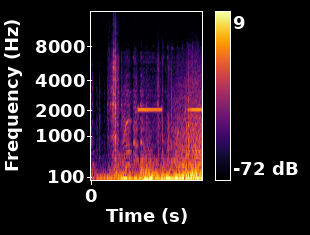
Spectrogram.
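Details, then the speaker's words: 22-year-old Honda with about 225,000 miles, recently passed New Hampshire state inspection: brief starter crank, then it catches and settles into a steady low idle; a clean, normal start. "and it starts so so far a score"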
